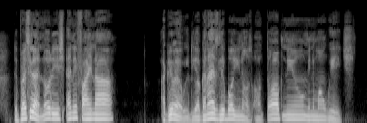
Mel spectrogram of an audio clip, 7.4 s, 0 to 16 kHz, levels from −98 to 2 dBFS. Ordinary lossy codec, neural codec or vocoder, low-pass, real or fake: MP3, 48 kbps; none; 14.4 kHz; real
